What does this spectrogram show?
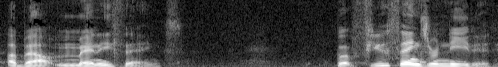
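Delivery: low, soft and soothing; calm her down tenderly, voice dropped right down; gentle reproof. Acted. Acting Jesus' gentle response to Martha.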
